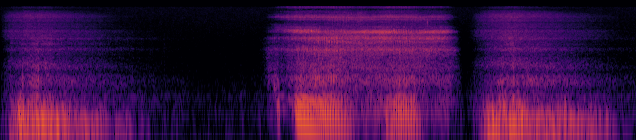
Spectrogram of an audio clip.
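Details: ASMR snoring recording: loud, rattling snores on the in-breath with a pause between, followed by a noisy out-breath; snoring.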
